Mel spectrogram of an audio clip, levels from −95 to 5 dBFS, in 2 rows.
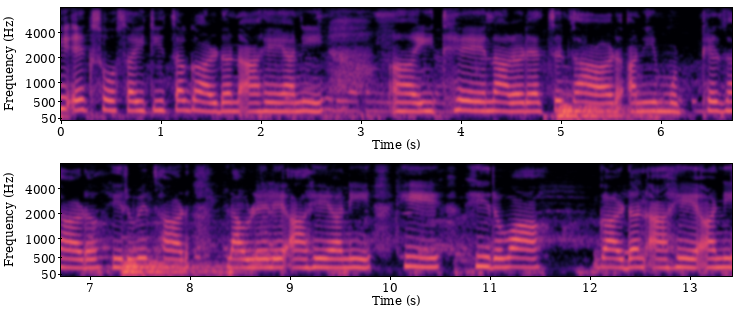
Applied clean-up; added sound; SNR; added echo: none; Organ; 2 dB; none.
